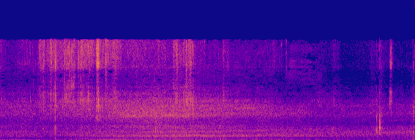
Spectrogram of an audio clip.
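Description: Road traffic noise on a city street: motor vehicles running, rising slightly around a second in and then steady.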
